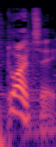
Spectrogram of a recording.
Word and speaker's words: Duarte: Yeah, Chris Duarte.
